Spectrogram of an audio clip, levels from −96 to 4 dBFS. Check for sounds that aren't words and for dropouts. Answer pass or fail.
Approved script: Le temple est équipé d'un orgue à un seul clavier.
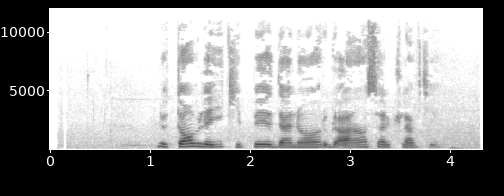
pass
